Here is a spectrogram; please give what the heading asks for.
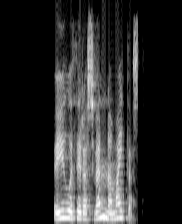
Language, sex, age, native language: Icelandic, female, 40-49, Icelandic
